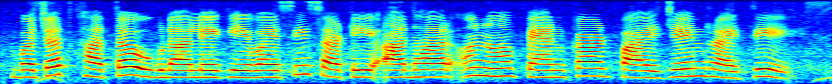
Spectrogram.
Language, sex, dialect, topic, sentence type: Marathi, female, Varhadi, banking, statement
